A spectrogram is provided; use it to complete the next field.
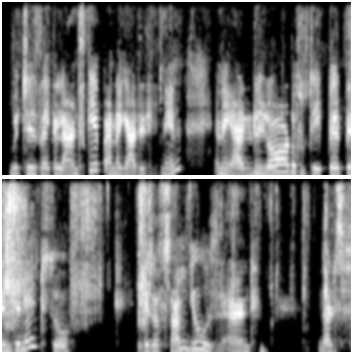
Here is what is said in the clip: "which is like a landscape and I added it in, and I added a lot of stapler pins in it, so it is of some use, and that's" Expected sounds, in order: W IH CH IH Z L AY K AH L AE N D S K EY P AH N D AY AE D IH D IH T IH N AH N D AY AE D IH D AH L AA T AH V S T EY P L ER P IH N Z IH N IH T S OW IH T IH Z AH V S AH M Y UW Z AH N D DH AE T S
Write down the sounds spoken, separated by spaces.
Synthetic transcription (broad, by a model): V IH CH IH Z L AY K AH L AE N D S K EY P AH N D AY AE D IH D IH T IH N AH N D AY AE D IH D AH L AA T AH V S T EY P ER P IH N S IH N IH T S OW IH T IH Z AH V S AH M Y UW Z AH N D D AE T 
